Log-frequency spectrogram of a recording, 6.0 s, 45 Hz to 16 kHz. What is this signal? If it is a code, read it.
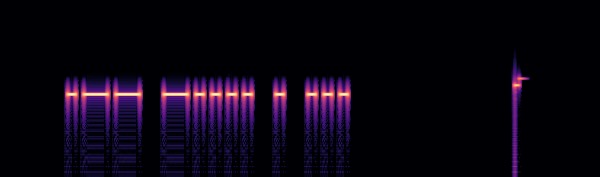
Morse code, heard as a keyed tone, about 15 wpm, 700 Hz. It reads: W6ES
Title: Four Challenging Letter-Number Combinations 15wpm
